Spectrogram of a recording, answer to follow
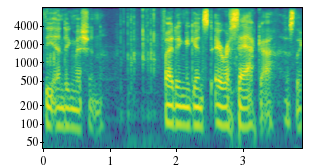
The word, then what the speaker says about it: Arasaka: Am's help with the ending mission, fighting against Arasaka, as they call it. Mm-hmm. Arasaka. It's freaking Arasaka.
